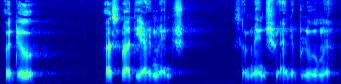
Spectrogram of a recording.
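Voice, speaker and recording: An actor playing Death in a German radio play, a stern, merciless grim reaper scolding and commanding. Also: male voice, unhurried, heavily acted. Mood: scornful, commanding. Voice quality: gravelly, very deep. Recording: long cavernous reverb.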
